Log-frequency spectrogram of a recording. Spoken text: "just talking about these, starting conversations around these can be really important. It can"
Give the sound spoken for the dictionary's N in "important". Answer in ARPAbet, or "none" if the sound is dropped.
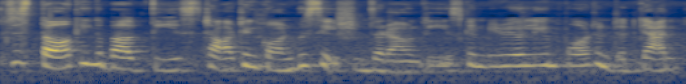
N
